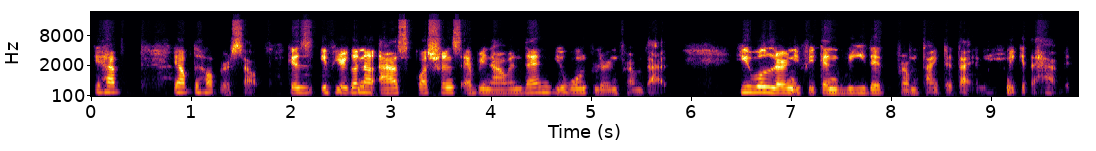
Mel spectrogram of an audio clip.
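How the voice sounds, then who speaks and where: Female trainer, Filipino accent, very sharp bright tone, dry close sound, direct and insistent, informal instructional delivery. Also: fairly low pitch, moderate pace, creaky, no echo, rough recording. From Philippines. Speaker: trainer of call center staff. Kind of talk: informal staff training talk.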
